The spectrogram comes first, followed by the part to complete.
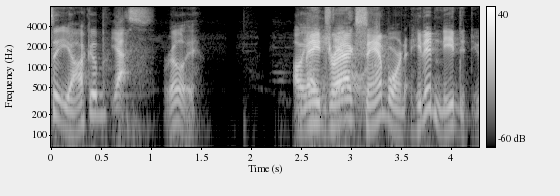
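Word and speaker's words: Jakob: former fullback for the is that how they pronounce it yakob yes really made drag sandorn he didn't need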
